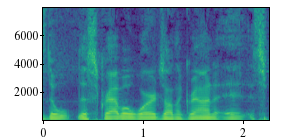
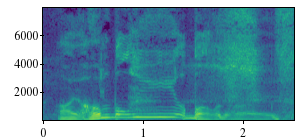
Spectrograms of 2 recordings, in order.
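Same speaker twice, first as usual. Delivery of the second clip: put-on Russian-sounding accent with swooping pitch; 5 dB quieter than usual. Apologizing as a joke: put-on russian accent. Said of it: "What did I sound Russian for?".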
